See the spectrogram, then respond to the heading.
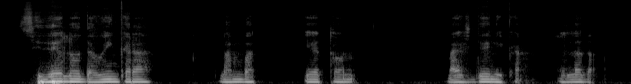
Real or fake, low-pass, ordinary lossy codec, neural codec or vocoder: fake; none; none; codec, 44.1 kHz, 7.8 kbps, Pupu-Codec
